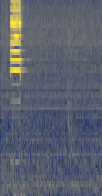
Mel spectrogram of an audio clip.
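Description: Card reader giving one short, high electronic beep about a quarter of a second in as it reads a card, the sign that the reader is now working.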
